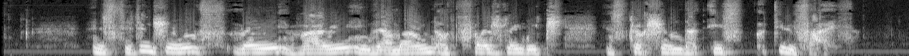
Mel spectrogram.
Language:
English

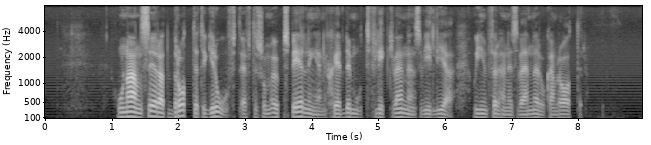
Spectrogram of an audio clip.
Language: Swedish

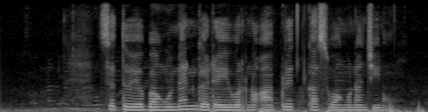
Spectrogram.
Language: Javanese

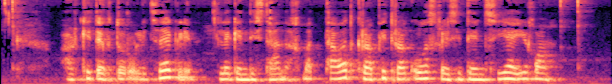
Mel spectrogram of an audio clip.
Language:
Georgian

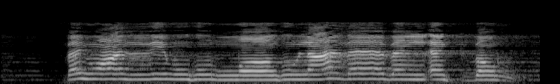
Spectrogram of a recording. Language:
Arabic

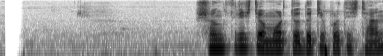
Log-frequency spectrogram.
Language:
Bangla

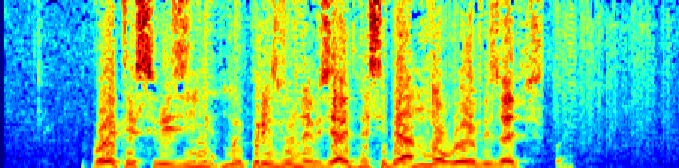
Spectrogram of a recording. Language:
Russian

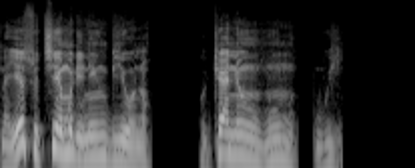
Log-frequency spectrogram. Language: Akan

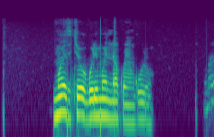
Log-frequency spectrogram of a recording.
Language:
Ganda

